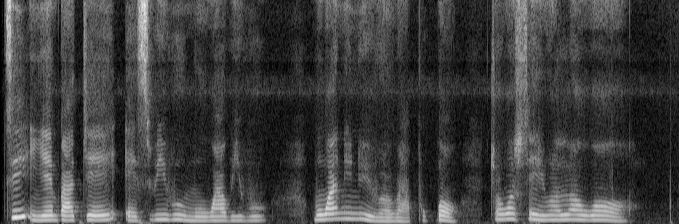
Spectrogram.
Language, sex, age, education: Yoruba, female, 15-29, tertiary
